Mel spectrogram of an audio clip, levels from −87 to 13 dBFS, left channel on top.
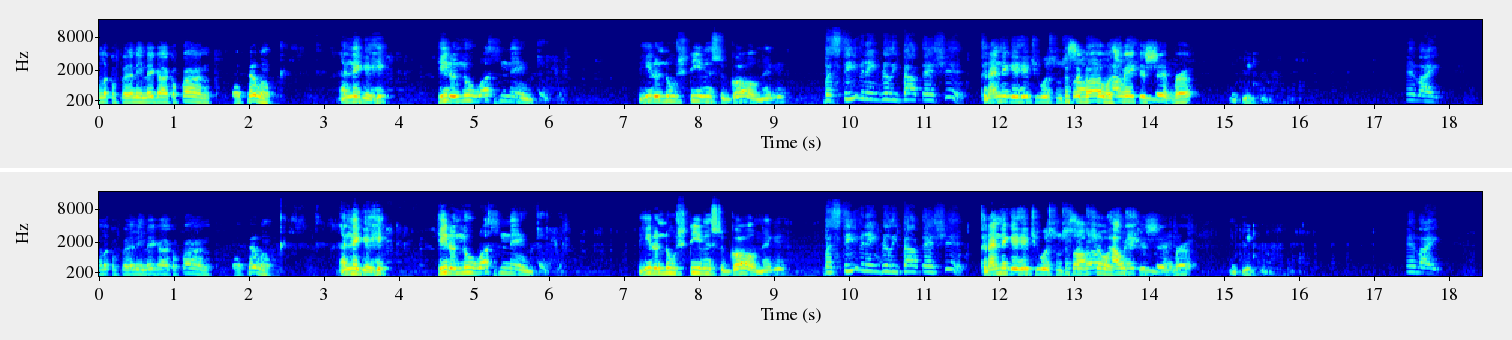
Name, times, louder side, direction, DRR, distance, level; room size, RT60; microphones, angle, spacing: voice 1, 0.0-1.5 1.8-2.3 12.9-14.6, left 8 dB, 85° left, 0.3 m, -31 dB
voice 2, 3.2-3.8 4.5-6.0 7.2-9.2 11.8-14.3 15.1-15.6, right 2 dB, 50° right, 0.5 m, -30 dB
voice 3, 9.7-11.5 17.4-17.9, right 1 dB, 5° right, 0.6 m, -43 dB
3.6 x 2.4 x 3.7 m
head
